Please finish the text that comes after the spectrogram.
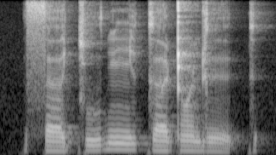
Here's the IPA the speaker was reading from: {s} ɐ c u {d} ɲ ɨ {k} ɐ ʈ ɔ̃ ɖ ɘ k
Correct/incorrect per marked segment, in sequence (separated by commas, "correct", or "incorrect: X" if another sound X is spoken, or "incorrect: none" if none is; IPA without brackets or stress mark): correct, correct, correct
